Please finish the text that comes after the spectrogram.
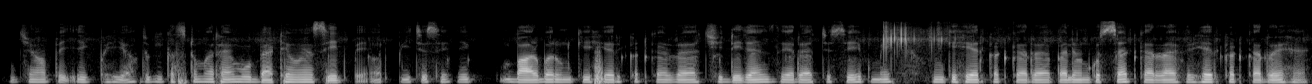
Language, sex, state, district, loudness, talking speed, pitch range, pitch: Hindi, male, Rajasthan, Nagaur, -22 LUFS, 235 wpm, 105-115 Hz, 110 Hz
